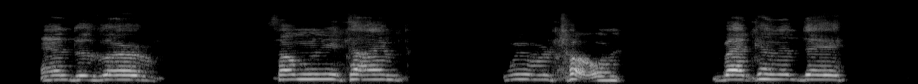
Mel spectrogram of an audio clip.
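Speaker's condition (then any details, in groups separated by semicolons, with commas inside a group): Cerebral palsy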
